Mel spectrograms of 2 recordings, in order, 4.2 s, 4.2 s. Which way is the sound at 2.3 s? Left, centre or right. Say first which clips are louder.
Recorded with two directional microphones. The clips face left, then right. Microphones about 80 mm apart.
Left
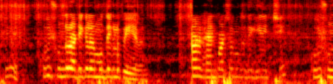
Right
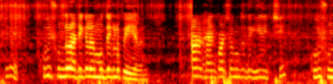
Right 1 dB; centre.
